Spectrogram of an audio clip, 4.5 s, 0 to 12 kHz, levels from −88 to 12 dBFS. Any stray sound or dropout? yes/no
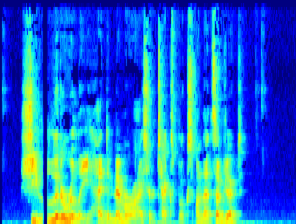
yes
